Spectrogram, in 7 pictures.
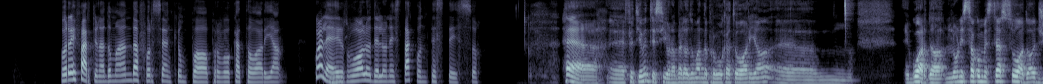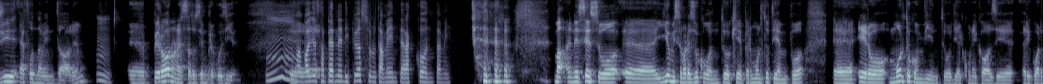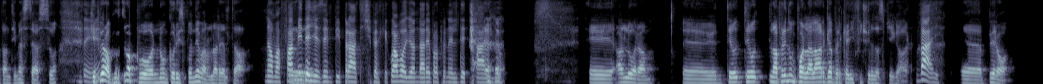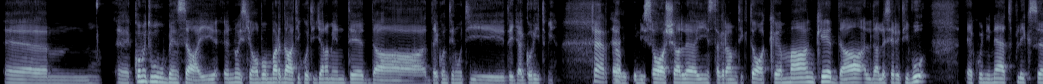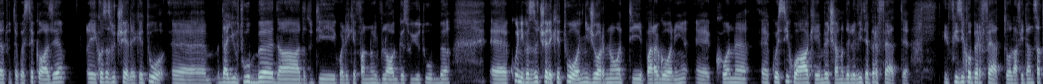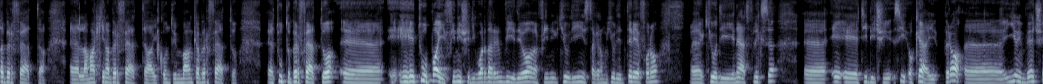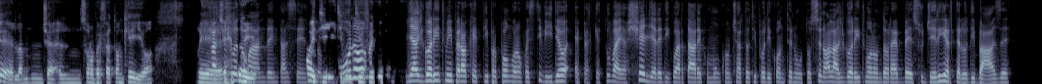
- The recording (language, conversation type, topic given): Italian, podcast, Quale ruolo ha l’onestà verso te stesso?
- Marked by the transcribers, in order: lip smack; teeth sucking; lip smack; laugh; "proprio" said as "propio"; laugh; lip smack; lip smack; "cioè" said as "ceh"; laughing while speaking: "e"; unintelligible speech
